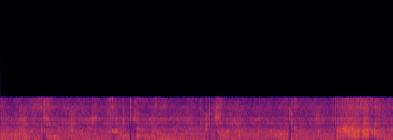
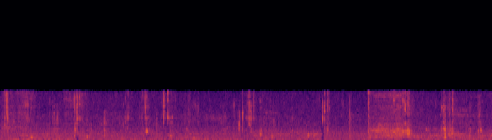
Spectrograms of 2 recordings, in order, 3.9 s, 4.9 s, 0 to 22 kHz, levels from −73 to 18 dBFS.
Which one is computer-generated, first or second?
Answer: first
